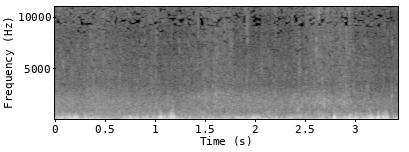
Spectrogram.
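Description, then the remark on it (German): Steady seaside ambience by the sea, dominated by blustery wind rumbling against the microphone, with a constant low roar of water and surf underneath, fairly loud and continuous with no talking. “Dafür kannst du, so wie ich hier jetzt am Meer, auch für dich einen ruhigen Platz suchen, den du gerne hast.”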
